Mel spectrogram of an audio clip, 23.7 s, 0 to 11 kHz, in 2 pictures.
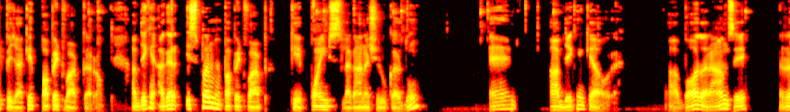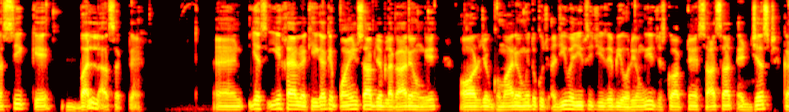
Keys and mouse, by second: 12.6-18.1 alt+drag, 19.6-23.6 alt+drag.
